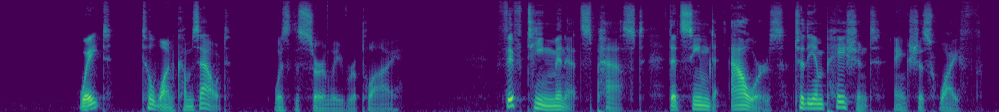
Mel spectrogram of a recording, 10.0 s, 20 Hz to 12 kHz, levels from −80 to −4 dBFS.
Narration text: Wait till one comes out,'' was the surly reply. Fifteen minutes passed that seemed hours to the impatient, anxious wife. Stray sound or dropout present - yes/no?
no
